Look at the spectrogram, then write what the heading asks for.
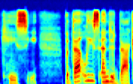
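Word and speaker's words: Cayce: That's spelled C A Y C pronounced Casey.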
